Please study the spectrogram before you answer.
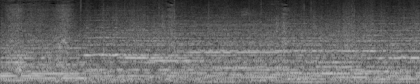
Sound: sobbing

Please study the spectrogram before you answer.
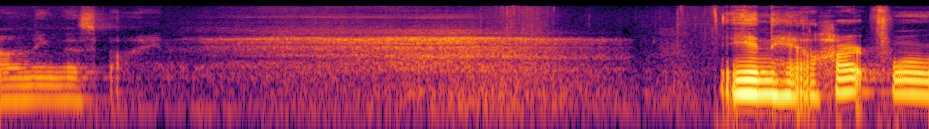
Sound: exhaling

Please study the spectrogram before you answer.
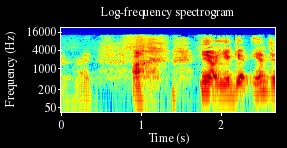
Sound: laughs

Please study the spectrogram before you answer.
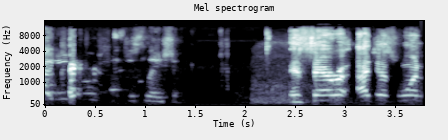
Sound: audio glitch

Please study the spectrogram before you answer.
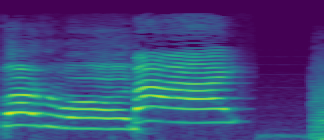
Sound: voiceover

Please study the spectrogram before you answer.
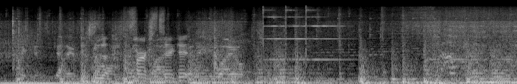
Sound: bell dinging; cash register whirring

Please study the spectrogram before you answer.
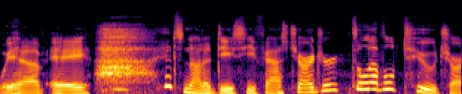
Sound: sigh

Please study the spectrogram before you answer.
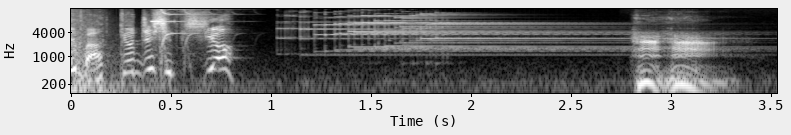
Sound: bells chime

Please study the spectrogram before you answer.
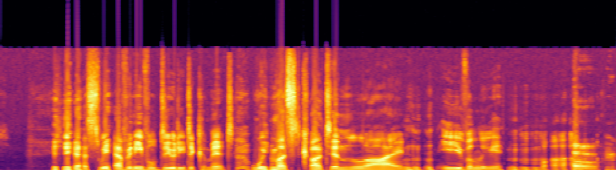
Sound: evil Laughter

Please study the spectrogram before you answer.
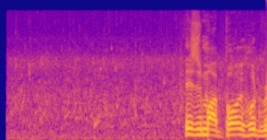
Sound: river flowing

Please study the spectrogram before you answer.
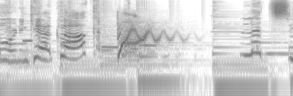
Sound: boing!

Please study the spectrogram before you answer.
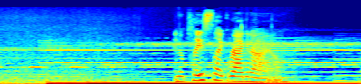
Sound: voice-over

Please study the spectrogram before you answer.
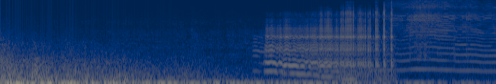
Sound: boom; chest creaks open; fly buzzes away

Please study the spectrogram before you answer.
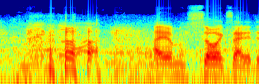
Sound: laughs

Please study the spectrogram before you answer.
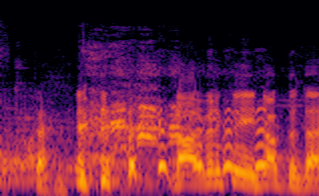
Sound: laughs

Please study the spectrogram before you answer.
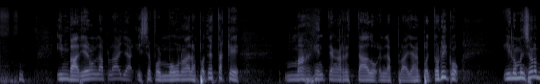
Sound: speaking in foreign language

